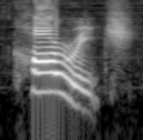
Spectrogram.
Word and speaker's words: courage: 第一个单词是 courage， courage，字母组合 ou 在这里读作啊，跟我念 courage，在词根 C-O-U-R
